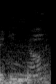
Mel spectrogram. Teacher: Yang pertama saya gariskan pada inna tu adalah gunnah sebab nun dia bertanda tasydid. Jadi cara bacanya adalah dengan dengung dan ditahan selama 3 harakat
